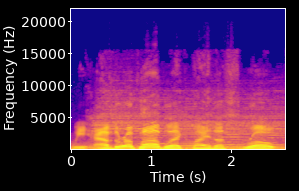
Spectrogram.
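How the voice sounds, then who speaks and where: A man voicing an ambitious, persuasive pirate warlord in a comic dub, commanding and smooth-talking. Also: high voice, sing-song, unhurried, music in the background.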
